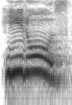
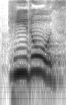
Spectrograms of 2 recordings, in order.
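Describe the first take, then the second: No difference in how they are said.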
